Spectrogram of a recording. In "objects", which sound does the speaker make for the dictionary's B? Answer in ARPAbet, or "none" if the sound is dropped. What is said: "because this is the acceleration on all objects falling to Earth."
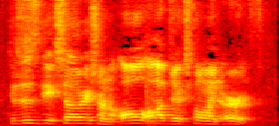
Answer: B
